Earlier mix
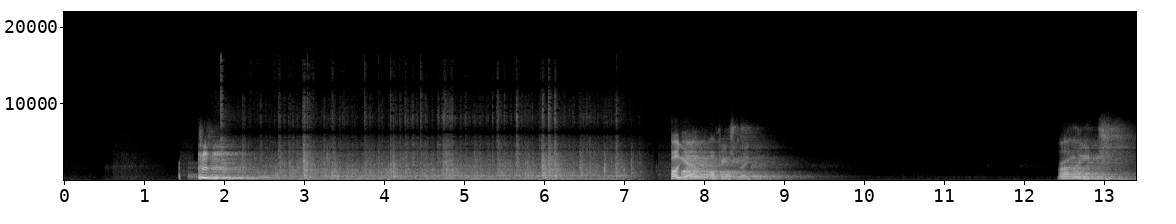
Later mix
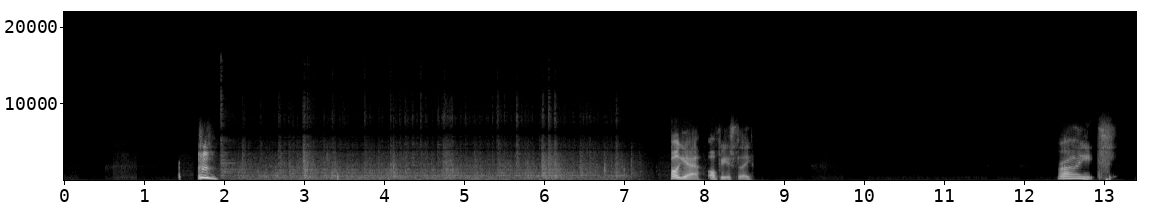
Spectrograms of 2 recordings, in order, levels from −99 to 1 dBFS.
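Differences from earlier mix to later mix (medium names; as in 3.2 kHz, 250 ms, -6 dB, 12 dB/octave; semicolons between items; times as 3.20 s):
background -11.5 dB; reverb: off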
